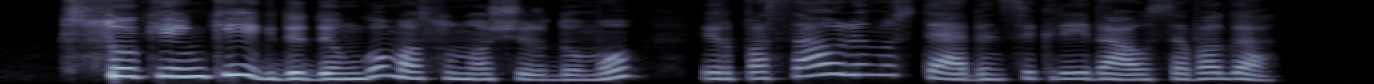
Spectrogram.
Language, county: Lithuanian, Klaipėda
